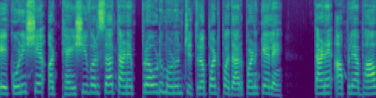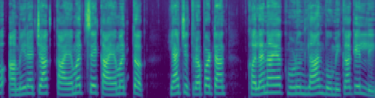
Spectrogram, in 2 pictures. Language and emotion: Goan Konkani, neutral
